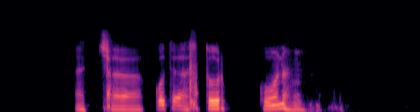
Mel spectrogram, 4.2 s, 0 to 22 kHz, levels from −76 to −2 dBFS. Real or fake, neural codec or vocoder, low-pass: fake; codec, 16 kHz, 1 kbps, X-Codec, HuBERT features, trained on balanced general audio; 7.2 kHz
